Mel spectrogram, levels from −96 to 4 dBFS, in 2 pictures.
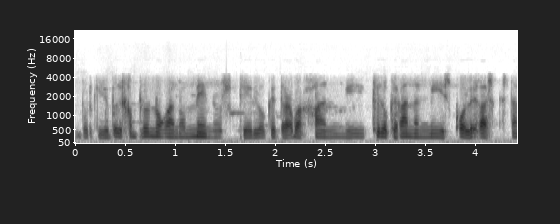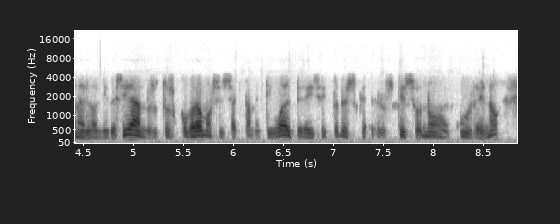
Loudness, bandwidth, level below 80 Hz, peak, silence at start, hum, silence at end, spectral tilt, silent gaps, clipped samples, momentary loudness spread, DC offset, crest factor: -23 LUFS; 4.7 kHz; -58 dBFS; -2 dBFS; 0 s; none; 0 s; -7.5 dB/octave; none; under 0.1%; 11 LU; under 0.1%; 20 dB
